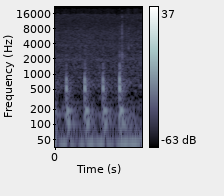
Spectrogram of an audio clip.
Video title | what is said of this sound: Build Stream: Xeno 75% Keyboard with Alpaca Switches | I don't hear any reverberations even with me knocking on the board. It's like a dull thud now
